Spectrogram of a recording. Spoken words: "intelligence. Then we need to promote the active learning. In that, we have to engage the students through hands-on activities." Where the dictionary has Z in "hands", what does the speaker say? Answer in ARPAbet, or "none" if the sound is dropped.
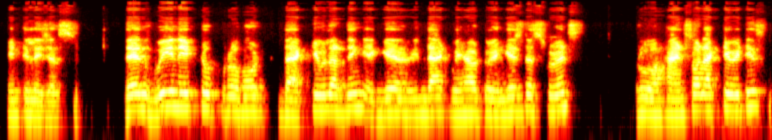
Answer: S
